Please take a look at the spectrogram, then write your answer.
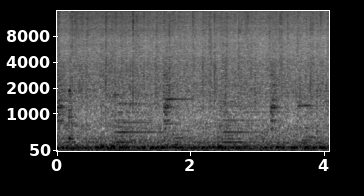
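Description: Garlic goes into onions already sizzling in a skillet for enchilada rice, giving a steady, dense frying hiss with faint scrapes throughout and no talking.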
